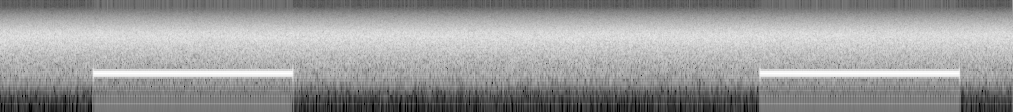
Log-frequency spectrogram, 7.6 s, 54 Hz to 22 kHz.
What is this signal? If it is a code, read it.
Telephone call progress tone (single-tone plan, as in most of Europe), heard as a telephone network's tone, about 440 Hz, 1.5 s on and 3.5 s off. Ringback tone.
